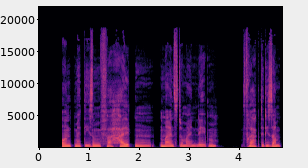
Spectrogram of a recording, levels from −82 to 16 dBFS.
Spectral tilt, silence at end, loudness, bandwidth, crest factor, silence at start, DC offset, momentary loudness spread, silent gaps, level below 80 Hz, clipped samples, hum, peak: -5.5 dB/octave; 0.05 s; -21 LUFS; 19 kHz; 18 dB; 0.45 s; under 0.1%; 7 LU; none; -56 dBFS; under 0.1%; none; -4 dBFS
